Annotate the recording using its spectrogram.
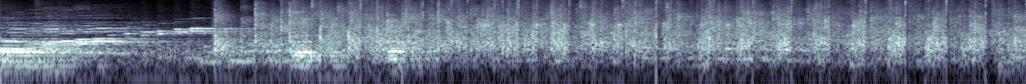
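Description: A woman's folk song ends on its last held note about two seconds in. Audience applause follows and runs on steadily.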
